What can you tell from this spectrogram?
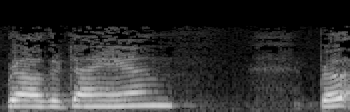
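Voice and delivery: slow, drawn-out fond call of a name; lightly voiced older woman calling his name; imitating a dear friend. Remembering a late friend calling him, slow and tender. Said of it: "I can still hear her saying".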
